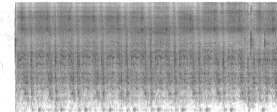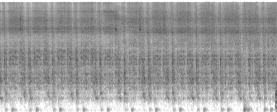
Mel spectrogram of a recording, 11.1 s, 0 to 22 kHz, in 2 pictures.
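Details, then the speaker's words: Kawasaki GPZ 500S motorbike left outside three to four years, choke on: starter churns steadily but sluggishly for ten seconds without catching; owner suspects a weak, limp battery and charges it longer. Cranks but won't start. "just trying to go she was trying to go so I think the battery was sounding like it was a little bit limp"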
